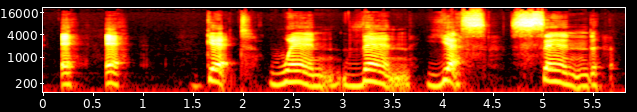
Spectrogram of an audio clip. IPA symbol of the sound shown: ɛ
